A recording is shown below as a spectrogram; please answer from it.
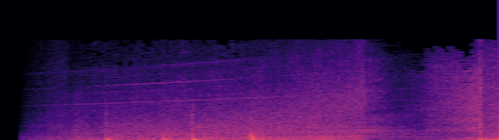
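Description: Intro sound effect of a car engine revving: a few short rising revs over a hiss, fading in from silence at the start.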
